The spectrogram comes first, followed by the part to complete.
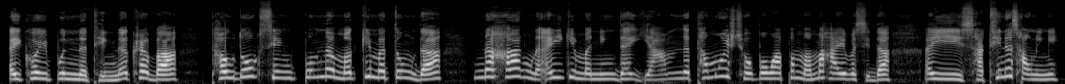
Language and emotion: Manipuri, angry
